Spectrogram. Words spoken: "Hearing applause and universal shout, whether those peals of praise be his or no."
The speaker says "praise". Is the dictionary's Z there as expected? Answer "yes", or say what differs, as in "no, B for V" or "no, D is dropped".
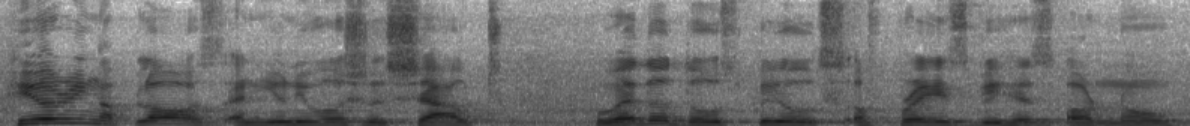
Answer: yes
